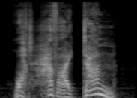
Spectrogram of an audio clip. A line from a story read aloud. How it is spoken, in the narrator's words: I whispered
